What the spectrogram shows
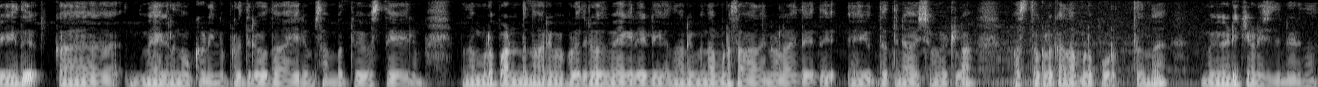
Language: Malayalam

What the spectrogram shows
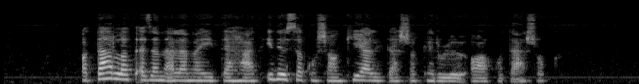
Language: Hungarian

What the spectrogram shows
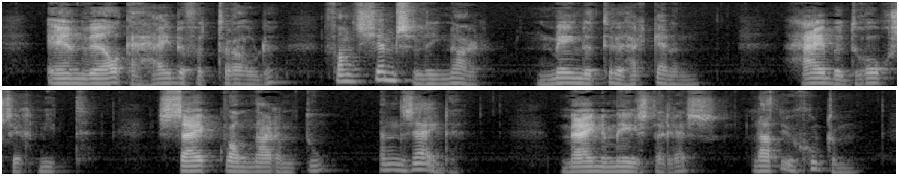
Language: Dutch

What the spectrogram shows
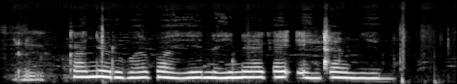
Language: Kalenjin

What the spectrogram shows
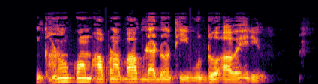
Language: Parkari Koli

